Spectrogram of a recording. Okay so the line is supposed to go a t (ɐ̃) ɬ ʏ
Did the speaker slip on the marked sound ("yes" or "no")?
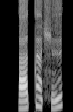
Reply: no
